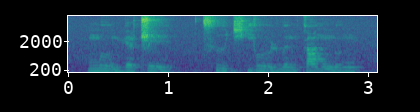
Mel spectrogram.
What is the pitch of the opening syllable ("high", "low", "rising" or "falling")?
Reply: falling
